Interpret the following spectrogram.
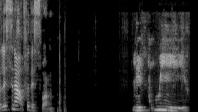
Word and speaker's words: les fruits: Okay, so we don't pronounce the R sound or the T and the S. So my turn, les fruits, your turn. Good, okay, so it's not les fruits, okay, or les fruits, okay, we don't pronounce any of those letters, so it's les fruits, okay.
